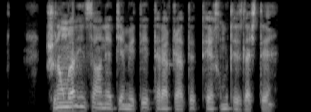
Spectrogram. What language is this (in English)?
Uyghur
